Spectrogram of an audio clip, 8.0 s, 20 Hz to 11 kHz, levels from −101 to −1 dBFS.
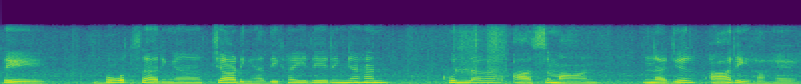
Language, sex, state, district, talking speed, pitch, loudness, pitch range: Punjabi, female, Punjab, Kapurthala, 105 wpm, 215 Hz, -15 LUFS, 200-230 Hz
